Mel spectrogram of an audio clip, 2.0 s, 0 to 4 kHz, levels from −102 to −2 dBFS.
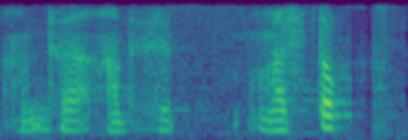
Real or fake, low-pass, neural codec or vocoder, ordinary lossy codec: real; 3.6 kHz; none; none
